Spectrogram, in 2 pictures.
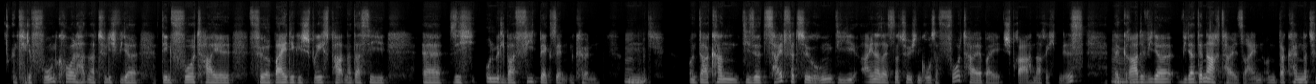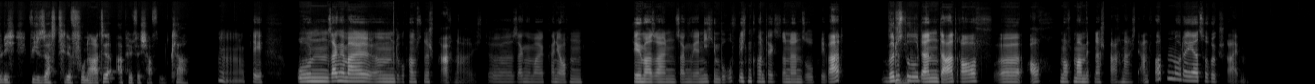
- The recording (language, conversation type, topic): German, podcast, Wie fühlst du dich, ganz ehrlich, bei Sprachnachrichten?
- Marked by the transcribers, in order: other background noise; mechanical hum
